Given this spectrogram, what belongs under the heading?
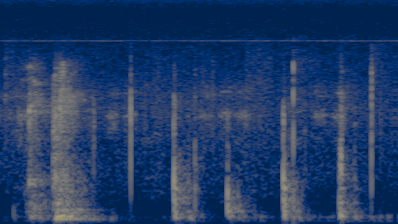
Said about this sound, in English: shut the door. Keep the rest of the family out of here.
